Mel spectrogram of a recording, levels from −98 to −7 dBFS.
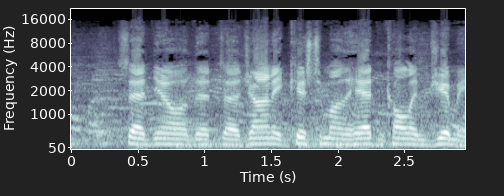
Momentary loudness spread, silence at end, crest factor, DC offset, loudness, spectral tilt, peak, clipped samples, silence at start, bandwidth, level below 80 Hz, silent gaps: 4 LU; 0 s; 12 dB; 0.2%; -12 LUFS; -4.5 dB/octave; 0 dBFS; 0.3%; 0 s; 16.5 kHz; -44 dBFS; none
